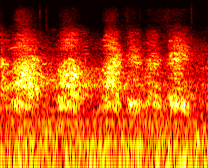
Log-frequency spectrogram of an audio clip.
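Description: A group of voices shouting a rhythmic chant in unison, about two shouts a second.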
